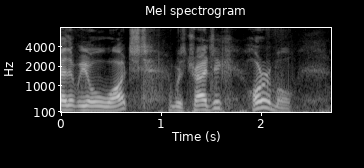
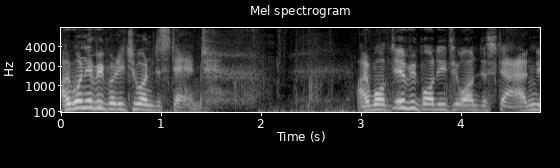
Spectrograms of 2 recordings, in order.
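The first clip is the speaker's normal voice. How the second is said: fake upper-class English accent; 2 semitones higher than usual. Quoting the Prime Minister's statement: Boris Johnson's Eton accent. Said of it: "in his typical Eton accent".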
